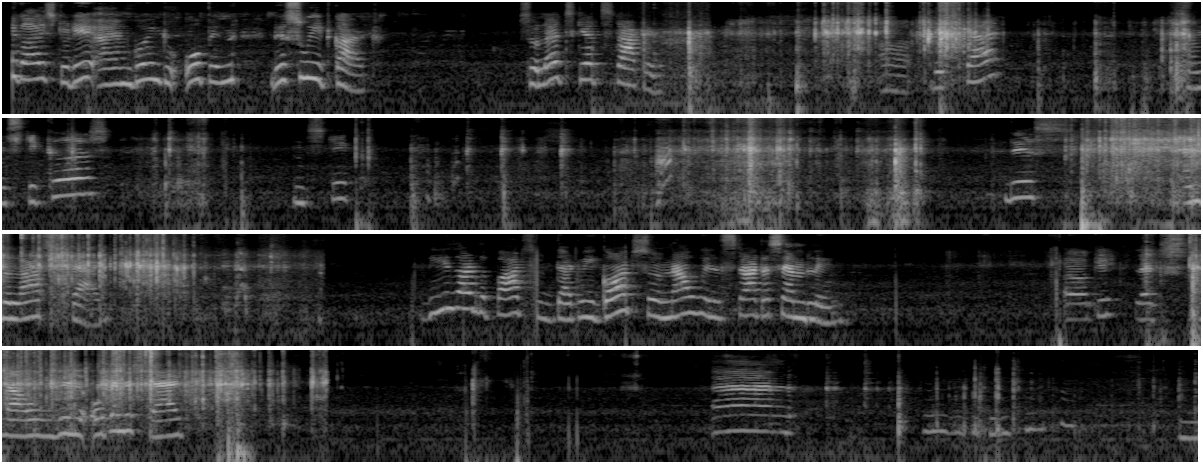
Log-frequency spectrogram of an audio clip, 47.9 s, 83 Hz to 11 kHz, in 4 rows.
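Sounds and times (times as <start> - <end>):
plastic packaging crinkling: 7.2 - 10.0, 22.7 - 27.1, 35.4 - 39.3.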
